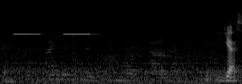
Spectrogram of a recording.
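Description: Two short, high-pitched electronic beeps, each about a quarter second long and about half a second apart, near the start; then quiet room tone.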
